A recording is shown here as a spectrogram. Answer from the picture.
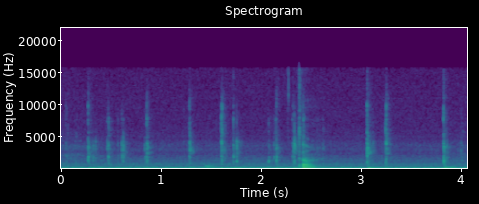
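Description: Computer keyboard keys tapped in an irregular series of faint clicks: the left and right arrow keys being pressed to step through the selected joint of an animation.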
